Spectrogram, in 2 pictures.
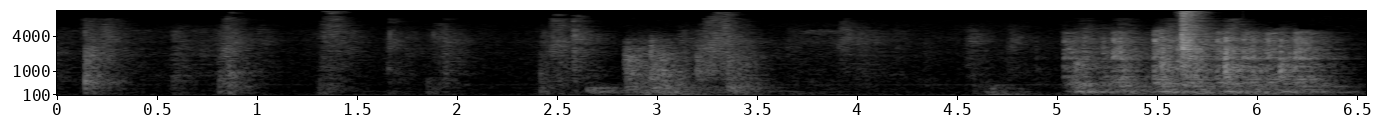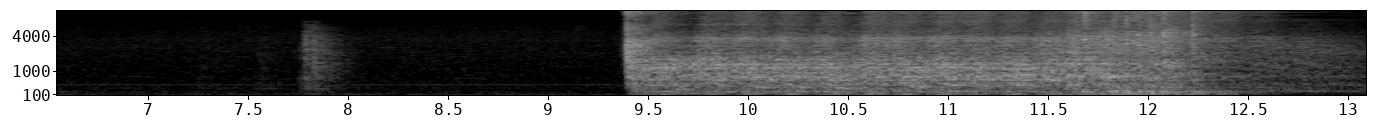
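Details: Toyota FJ40 Land Cruiser first start after purchase, throttle stuck, no choke, no oil pressure shown on gauge: short cranking bursts, then it catches and runs loud and raspy with a blatting rumble; big hole in the exhaust.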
